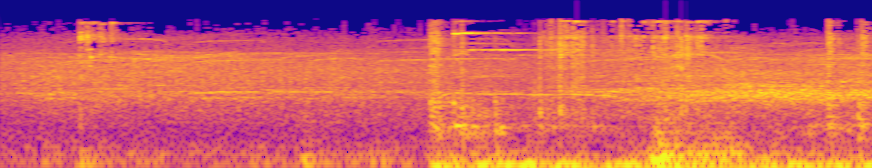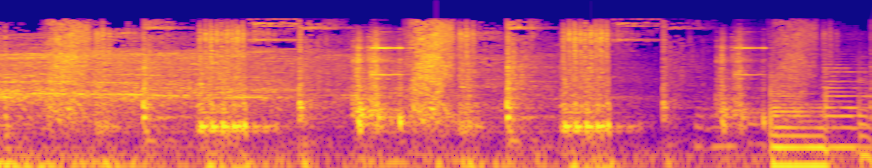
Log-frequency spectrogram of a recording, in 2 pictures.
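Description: A looping rhythm of cash register clunks and rattling, clinking coins, with bright metallic rings repeating in a steady pattern, loud, and no voices.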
